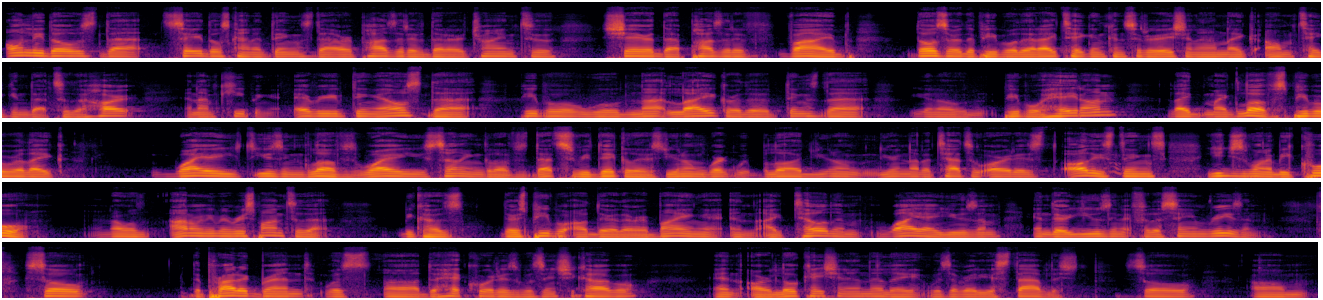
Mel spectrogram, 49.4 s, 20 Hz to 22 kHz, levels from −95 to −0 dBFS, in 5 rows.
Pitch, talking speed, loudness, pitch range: 120 Hz, 185 wpm, -33 LUFS, 110-130 Hz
